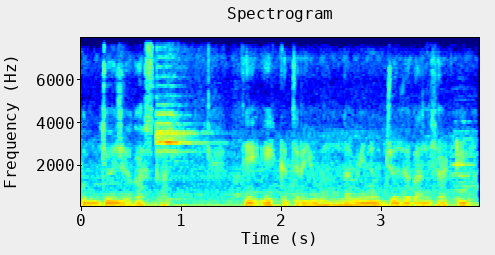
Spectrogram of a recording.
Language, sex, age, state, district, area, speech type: Marathi, male, 18-30, Maharashtra, Kolhapur, urban, spontaneous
